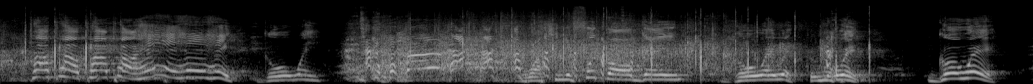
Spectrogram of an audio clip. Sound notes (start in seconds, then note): 3.4 laughing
